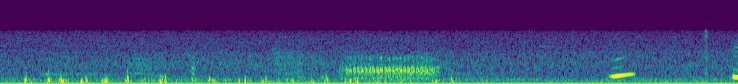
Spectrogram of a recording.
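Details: Dustbathing hens purr contentedly. A short run of low thumps and scuffles comes first, then a single rolling, trilled purr of under a second, followed by a brief rising squeak.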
